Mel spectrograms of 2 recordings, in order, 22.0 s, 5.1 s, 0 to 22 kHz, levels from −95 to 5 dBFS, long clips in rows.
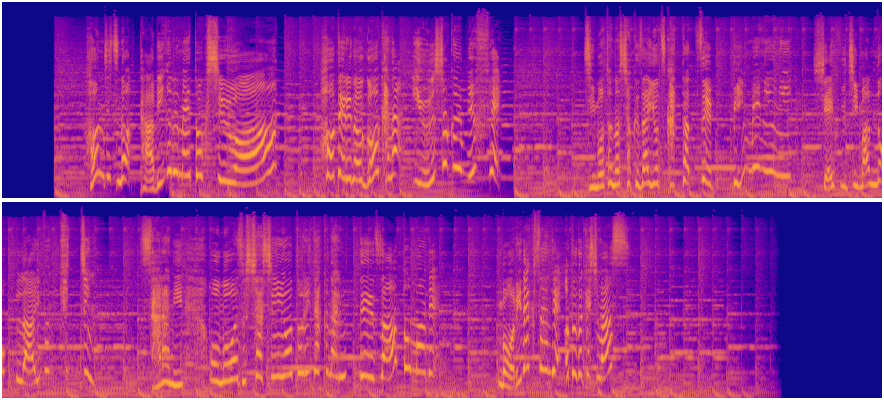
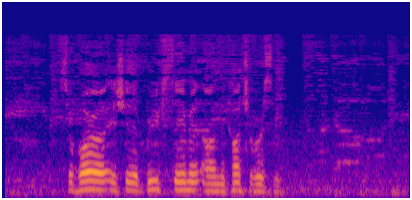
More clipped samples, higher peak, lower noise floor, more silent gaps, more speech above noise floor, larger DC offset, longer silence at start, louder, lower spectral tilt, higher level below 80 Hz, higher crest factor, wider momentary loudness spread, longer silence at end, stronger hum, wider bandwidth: neither; first, -2 dBFS vs -12 dBFS; second, -42 dBFS vs -56 dBFS; neither; second, 24 dB vs 30 dB; neither; about the same, 0.65 s vs 0.75 s; first, -18 LUFS vs -27 LUFS; second, -2.5 dB/octave vs -7 dB/octave; first, -40 dBFS vs -62 dBFS; about the same, 18 dB vs 18 dB; about the same, 15 LU vs 16 LU; first, 1.55 s vs 0.2 s; neither; first, 18.5 kHz vs 11.5 kHz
